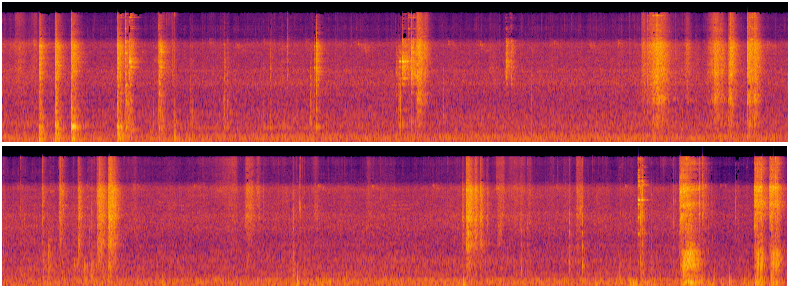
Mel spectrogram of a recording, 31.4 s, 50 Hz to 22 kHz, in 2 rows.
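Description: Rubber mallet tapping a Honda Wave S110's clutch cover to break it free of the crankcase, then scattered metallic clunks and clatter as the cover comes off and is handled. The knocks come several close together in the first few seconds, then singly every few seconds.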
